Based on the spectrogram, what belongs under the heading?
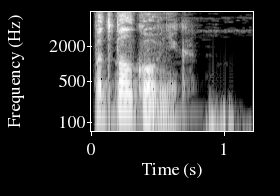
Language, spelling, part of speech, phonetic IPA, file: Russian, подполковник, noun, [pətpɐɫˈkovnʲɪk], Ru-подполковник.ogg
- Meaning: lieutenant colonel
